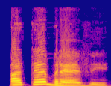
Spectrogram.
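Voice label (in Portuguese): "ate breve", Portuguese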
